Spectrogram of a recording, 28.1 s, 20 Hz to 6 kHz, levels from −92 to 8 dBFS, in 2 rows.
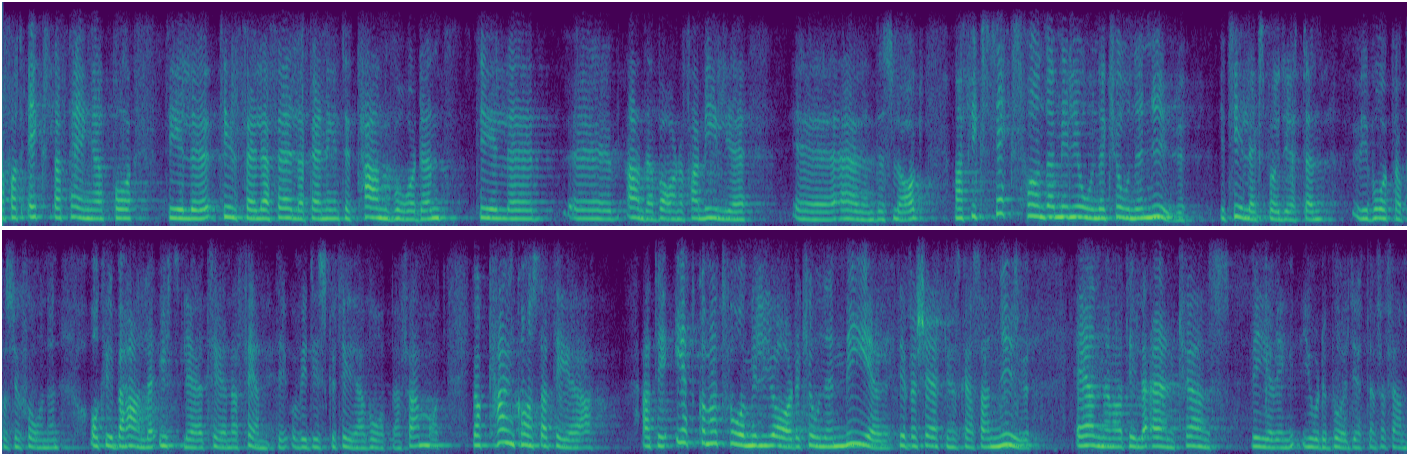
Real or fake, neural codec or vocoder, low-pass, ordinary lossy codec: real; none; 5.4 kHz; Opus, 16 kbps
